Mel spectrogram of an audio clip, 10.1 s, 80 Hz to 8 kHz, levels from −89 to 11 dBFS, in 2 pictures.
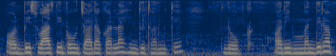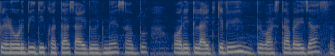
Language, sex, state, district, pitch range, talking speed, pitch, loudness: Bhojpuri, female, Bihar, Gopalganj, 185-210 Hz, 170 wpm, 195 Hz, -35 LUFS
